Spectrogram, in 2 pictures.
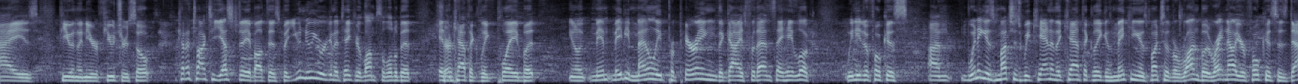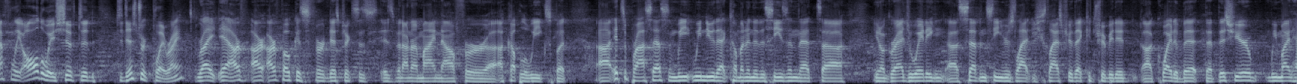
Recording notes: Live from Calihan Hall. A number of guests on the concourse of Calihan Hall.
